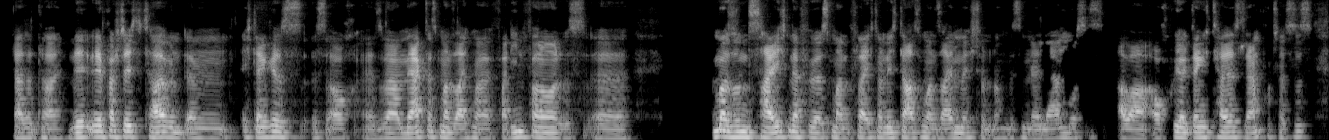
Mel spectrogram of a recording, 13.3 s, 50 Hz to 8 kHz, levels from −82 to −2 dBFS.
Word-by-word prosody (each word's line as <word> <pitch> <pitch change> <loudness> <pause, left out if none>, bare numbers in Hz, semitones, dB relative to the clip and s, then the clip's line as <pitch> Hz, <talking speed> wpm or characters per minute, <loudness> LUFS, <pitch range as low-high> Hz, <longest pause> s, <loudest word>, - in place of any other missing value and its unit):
Ja, 105 - +1
total. 100 -2 -4
Ne, 115 +3 +3
ne, 120 +1 +5
verstehe 125 0 +4
ich 120 - -1
total. 115 -1 +4
Und, 110 0 -4
ähm, 105 +2 -6
ich 115 -1 -8
denke, 115 +1 +3
es 115 0 -2
ist 110 -2 -10
auch 100 0 -5
also, 95 +2 -10
wenn 105 - +2
man 105 0 +1
merkt, 110 +3 +5
dass 120 -1 -2
man, 110 -3 +1
sage 100 -1 +1
ich 110 - -11
mal, 95 -2 -3
verdient 115 +4 -1
verloren 110 -3 +2
ist, 100 +1 -7
äh, 95 -2 -6 0.9
immer 125 0 +6
so 115 0 +4
'n 115 -1 +5
Zeichen 115 +1 +4
dafür, 115 -1 +1
dass 105 +2 -2
man 100 -2 -2
vielleicht 105 0 0
noch 110 - -3
nicht 110 +1 -1
da 105 - +5
ist, 105 - -5
wo - - -2
man 100 -1 -2
sein 100 +2 -1
möchte, 105 0 -5
und - - -11
noch 95 - -11
'n 100 - -12
bisschen 100 +2 -10
mehr 90 -1 -6
lernen 100 +2 -5
muss, 110 +3 -12
aber 95 -1 -1
auch 100 +2 -4
wieder, 110 -2 +3
denke 110 +1 +3
ich, 110 - -9
Teil 110 -1 +3
des 115 0 -2
Lernprozesses, 120 +1 -5
110 Hz, 260 wpm, -23 LUFS, 100-115 Hz, 0.9 s, immer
